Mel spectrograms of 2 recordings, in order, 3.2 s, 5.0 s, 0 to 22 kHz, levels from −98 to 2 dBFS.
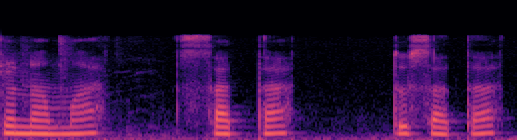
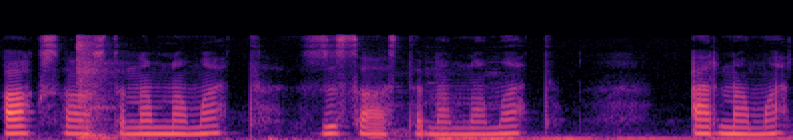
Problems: constant background noise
